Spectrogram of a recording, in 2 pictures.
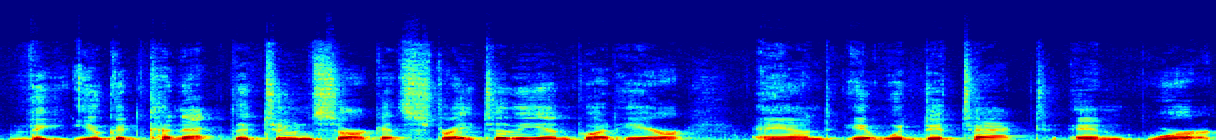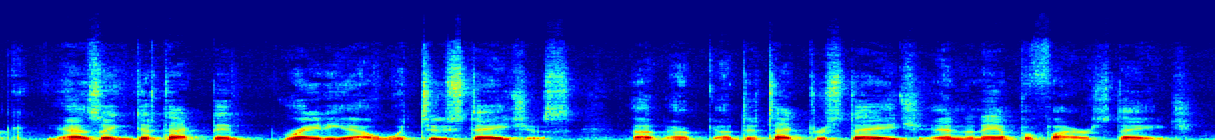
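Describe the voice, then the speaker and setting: A presenter giving a casual hands-on technical demonstration, thinking aloud in a halting way. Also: medium pitch, mellow. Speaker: presenter demonstrating antique radios.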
